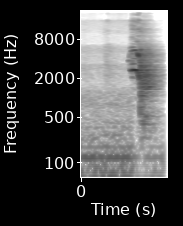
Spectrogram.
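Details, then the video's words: Dancing macaw in a small room letting out one short, harsh, rasping squawk, bright and high, rising sharply and fading within half a second. "Macaw dancing and making sounds"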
